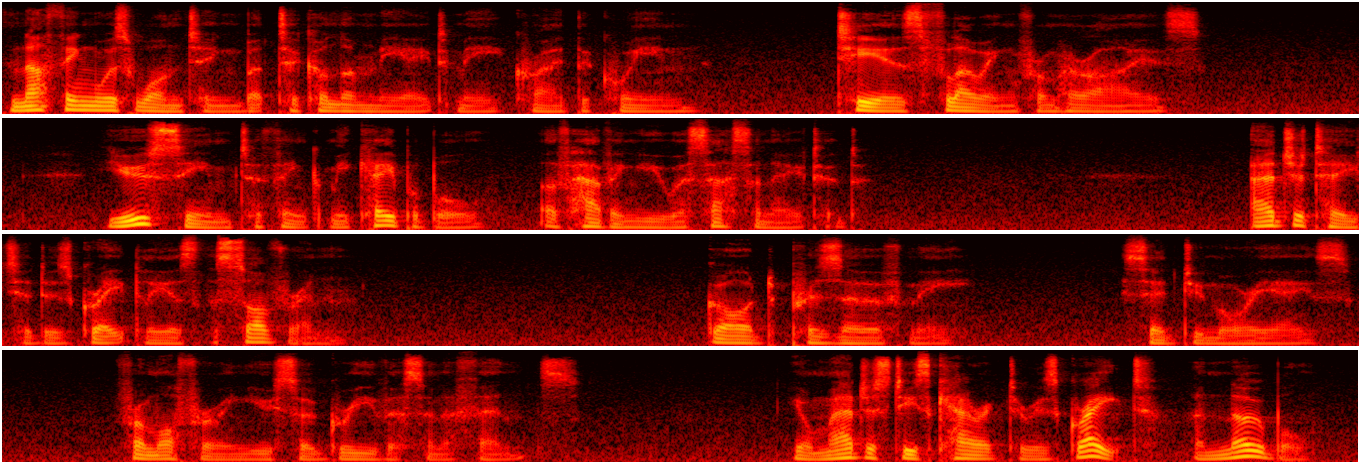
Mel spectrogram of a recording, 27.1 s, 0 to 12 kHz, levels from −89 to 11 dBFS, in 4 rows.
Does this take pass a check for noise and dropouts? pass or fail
pass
